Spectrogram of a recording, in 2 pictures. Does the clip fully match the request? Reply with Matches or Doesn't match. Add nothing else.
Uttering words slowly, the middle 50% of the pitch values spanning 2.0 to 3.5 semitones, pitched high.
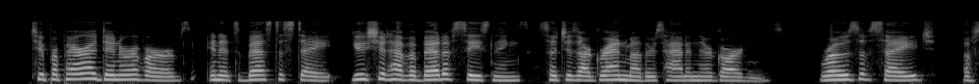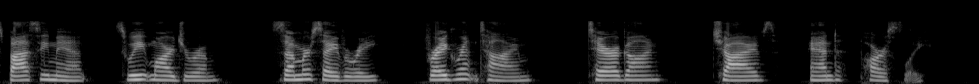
Matches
